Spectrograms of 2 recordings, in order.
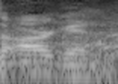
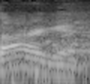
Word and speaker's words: Oregon: and Oregon if they're watching this you're completely mispronounced that many beers it's Argan Oregon sorry I say who Oregon it looks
